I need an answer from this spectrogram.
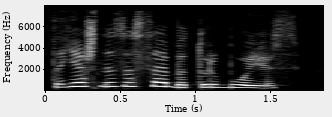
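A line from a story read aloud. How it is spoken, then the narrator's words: Exclaiming. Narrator (Ukrainian): вигукнув Гаррі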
